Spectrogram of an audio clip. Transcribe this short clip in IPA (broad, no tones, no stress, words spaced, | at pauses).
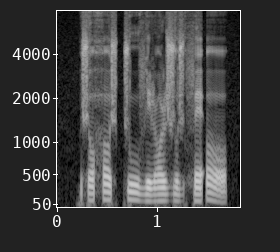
ʃɔhɔːʃ t͡ʃuːviɭɔːɭʒoʒ fɛʔɔː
